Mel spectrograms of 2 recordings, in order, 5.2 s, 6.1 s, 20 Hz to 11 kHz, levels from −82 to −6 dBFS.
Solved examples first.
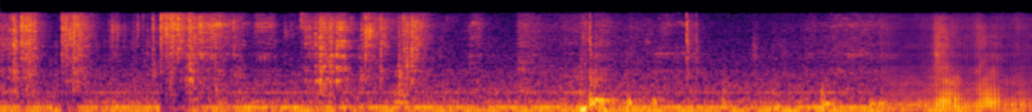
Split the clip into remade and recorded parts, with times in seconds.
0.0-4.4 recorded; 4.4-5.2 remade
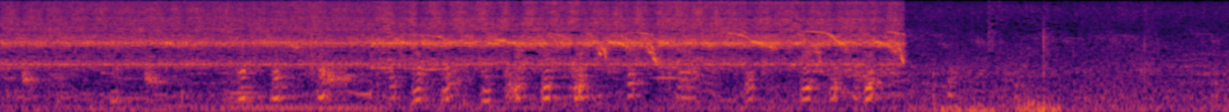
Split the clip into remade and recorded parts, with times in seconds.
0.0-6.1 recorded

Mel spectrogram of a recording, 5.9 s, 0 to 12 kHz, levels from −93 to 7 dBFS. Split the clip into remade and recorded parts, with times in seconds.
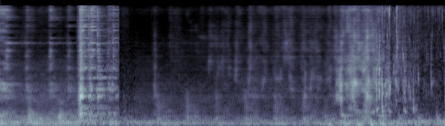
0.0-1.1 remade; 1.1-1.8 recorded; 1.8-5.0 remade; 5.0-5.9 recorded

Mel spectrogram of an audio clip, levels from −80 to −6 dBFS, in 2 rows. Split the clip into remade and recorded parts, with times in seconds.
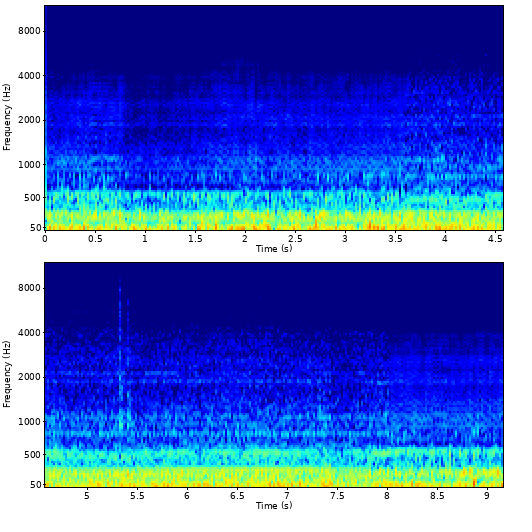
0.0-3.6 remade; 3.6-8.0 recorded; 8.0-9.2 remade

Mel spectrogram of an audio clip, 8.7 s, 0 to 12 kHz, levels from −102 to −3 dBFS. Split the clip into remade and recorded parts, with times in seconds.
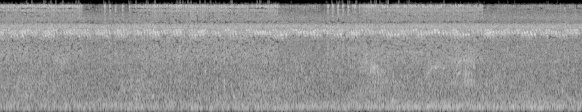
0.0-5.3 recorded; 5.3-6.8 remade; 6.8-8.7 recorded

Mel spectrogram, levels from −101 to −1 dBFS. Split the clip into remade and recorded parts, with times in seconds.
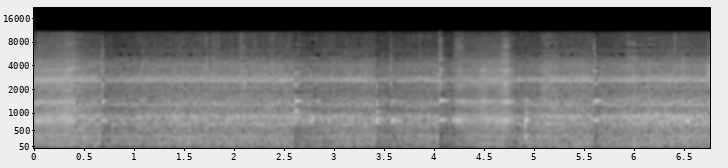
0.0-0.4 remade; 0.4-4.2 recorded; 4.2-4.8 remade; 4.8-6.8 recorded

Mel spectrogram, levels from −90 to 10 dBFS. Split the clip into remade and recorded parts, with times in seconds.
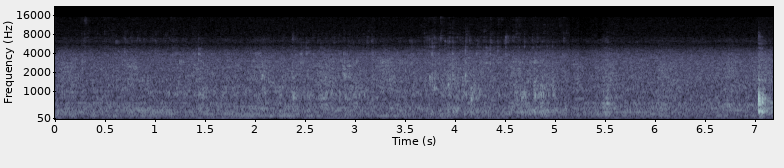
0.0-7.2 recorded

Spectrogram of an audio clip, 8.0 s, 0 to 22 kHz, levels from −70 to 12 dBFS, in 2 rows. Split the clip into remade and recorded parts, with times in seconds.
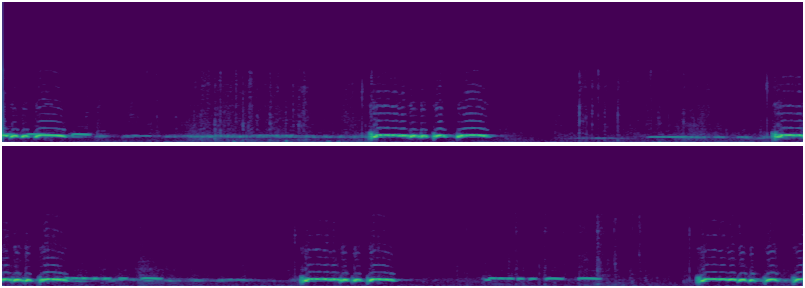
0.0-0.9 recorded; 0.9-4.6 remade; 4.6-5.4 recorded; 5.4-6.2 remade; 6.2-8.0 recorded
